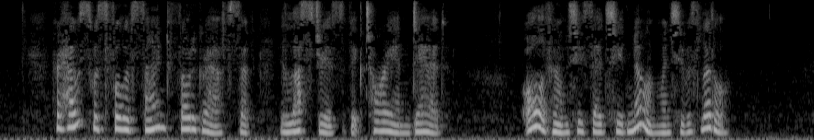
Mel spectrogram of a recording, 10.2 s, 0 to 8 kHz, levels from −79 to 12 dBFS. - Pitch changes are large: Yes, wide, 5.9 semitones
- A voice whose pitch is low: No, high, 190 Hz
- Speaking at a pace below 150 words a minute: Yes, slow, 135 wpm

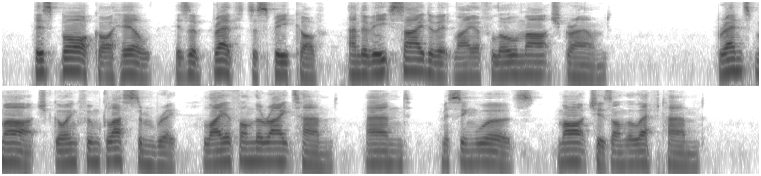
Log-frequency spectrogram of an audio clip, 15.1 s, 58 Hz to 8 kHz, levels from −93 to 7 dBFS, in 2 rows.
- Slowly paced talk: No, average, 145 wpm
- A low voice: Yes, low, 115 Hz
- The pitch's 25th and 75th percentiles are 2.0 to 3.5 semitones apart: Yes, average, 2.8 semitones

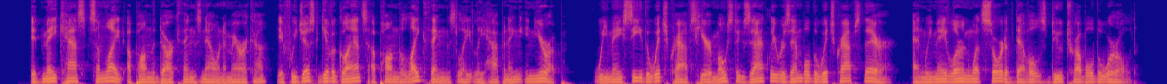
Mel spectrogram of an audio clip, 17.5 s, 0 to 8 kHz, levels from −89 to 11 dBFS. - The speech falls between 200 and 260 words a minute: No, average, 170 wpm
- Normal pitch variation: Yes, average, 4.3 semitones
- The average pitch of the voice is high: No, very low, 95 Hz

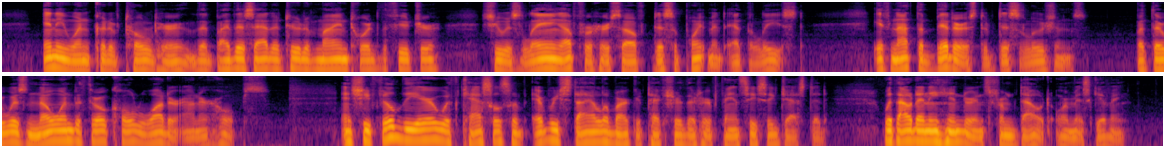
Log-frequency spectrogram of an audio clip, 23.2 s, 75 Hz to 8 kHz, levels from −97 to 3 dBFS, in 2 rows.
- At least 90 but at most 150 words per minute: No, average, 165 wpm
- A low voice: Yes, very low, 85 Hz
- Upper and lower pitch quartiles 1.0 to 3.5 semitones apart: No, average, 4.1 semitones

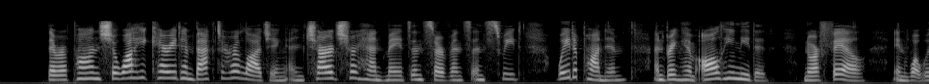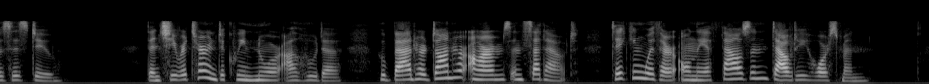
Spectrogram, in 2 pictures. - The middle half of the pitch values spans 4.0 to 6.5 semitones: Yes, average, 5.1 semitones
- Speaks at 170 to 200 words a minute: Yes, average, 180 wpm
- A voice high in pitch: Yes, high, 215 Hz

